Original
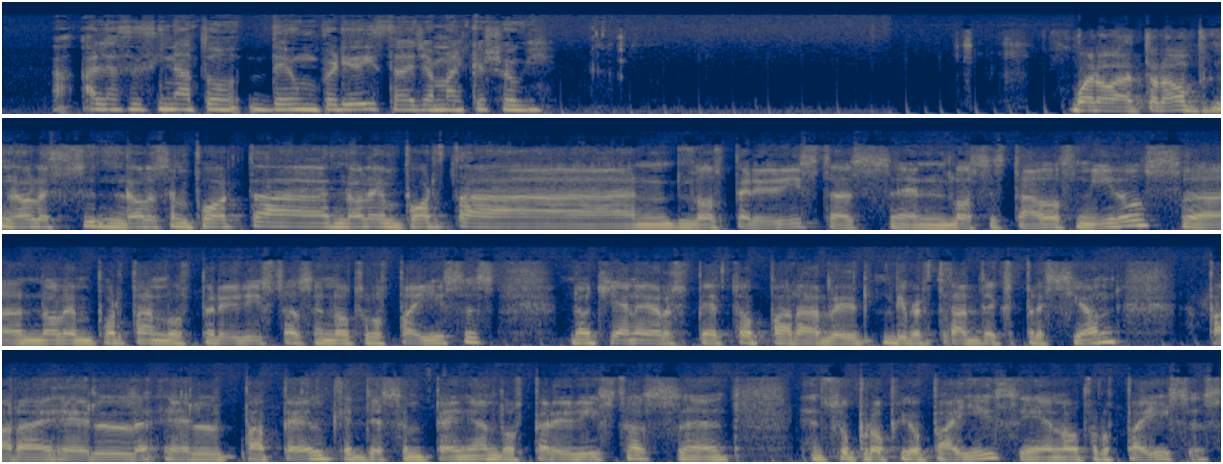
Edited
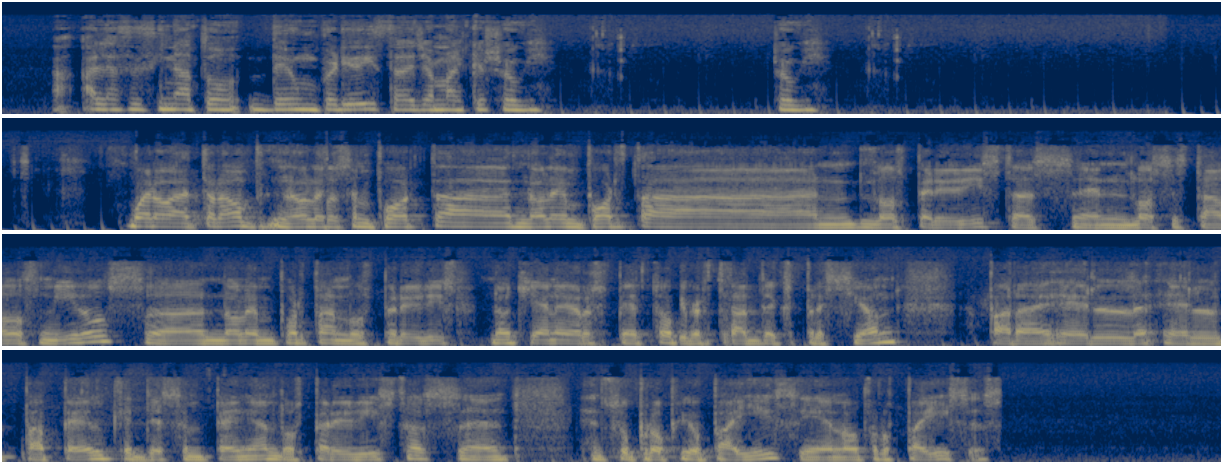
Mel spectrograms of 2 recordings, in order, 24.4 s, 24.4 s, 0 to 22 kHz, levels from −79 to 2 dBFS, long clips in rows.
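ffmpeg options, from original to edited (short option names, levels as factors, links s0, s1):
-filter_complex "[0:a]asplit=5[s0][s1][s2][s3][s4];[s0]atrim=end=3.862[s5];[s1]atrim=start=2.478:end=6.342[s6];[s2]atrim=start=6.808:end=13.552[s7];[s3]atrim=start=14.858:end=15.982[s8];[s4]atrim=start=16.678[s9];[s5][s6]acrossfade=d=0.004:c1=hsin:c2=hsin[s10];[s10][s7]acrossfade=d=0.004:c1=hsin:c2=hsin[s11];[s11][s8]acrossfade=d=0.004:c1=hsin:c2=hsin[s12];[s12][s9]acrossfade=d=0.004:c1=hsin:c2=hsin"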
